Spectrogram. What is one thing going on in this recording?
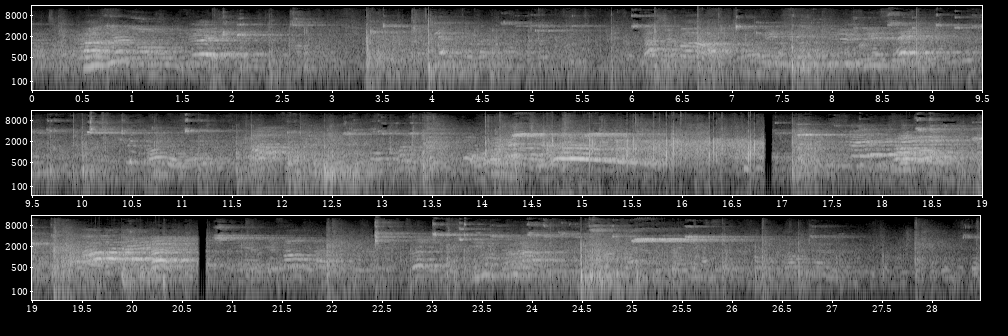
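Spectators close by talk and cheer with animation in a large echoing hall.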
